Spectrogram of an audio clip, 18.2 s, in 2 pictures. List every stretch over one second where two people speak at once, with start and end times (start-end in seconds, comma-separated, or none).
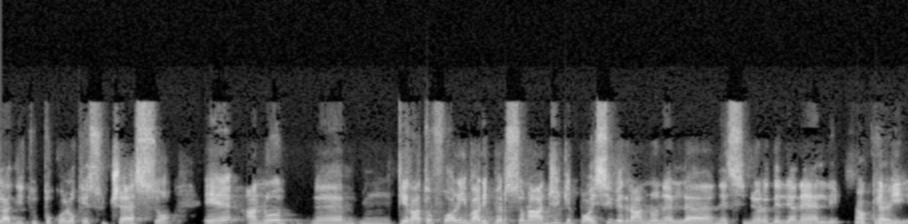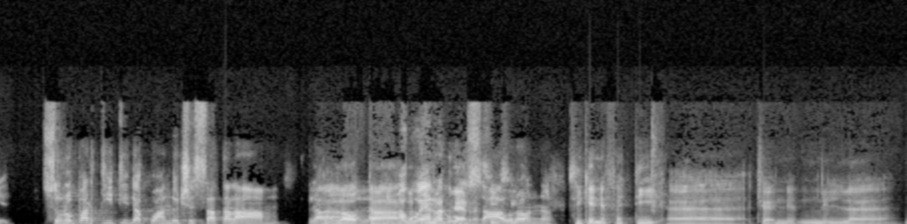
12.2-14.3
